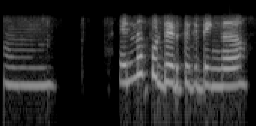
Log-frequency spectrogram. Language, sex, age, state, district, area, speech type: Tamil, female, 18-30, Tamil Nadu, Krishnagiri, rural, conversation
